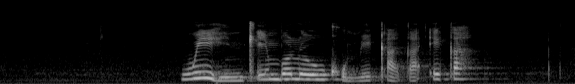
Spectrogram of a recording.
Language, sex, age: Tsonga, female, 20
